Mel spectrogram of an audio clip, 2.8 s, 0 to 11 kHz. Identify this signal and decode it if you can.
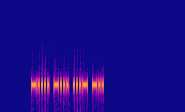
Morse code, heard as a keyed tone, about 52 wpm, 700 Hz. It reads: 6BVD
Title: Four Challenging Letter-Number Combinations 50wpm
